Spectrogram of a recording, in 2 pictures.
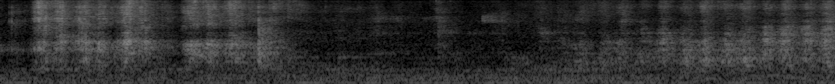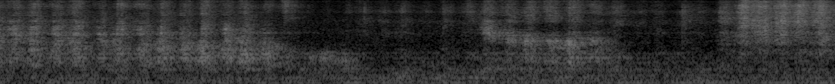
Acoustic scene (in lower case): restroom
